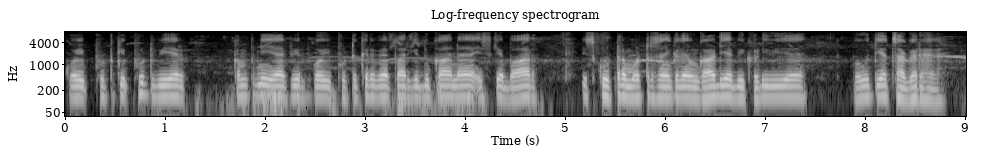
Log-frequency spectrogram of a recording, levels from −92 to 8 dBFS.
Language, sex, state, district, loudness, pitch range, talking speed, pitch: Hindi, male, Rajasthan, Bikaner, -19 LUFS, 125-130 Hz, 185 wpm, 125 Hz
